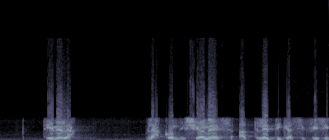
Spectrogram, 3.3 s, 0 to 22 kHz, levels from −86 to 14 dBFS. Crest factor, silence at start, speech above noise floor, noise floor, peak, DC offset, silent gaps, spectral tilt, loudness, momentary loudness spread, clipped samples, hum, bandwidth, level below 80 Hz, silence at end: 12 dB; 0.45 s; 32 dB; -60 dBFS; -18 dBFS; under 0.1%; none; -3.5 dB/octave; -28 LUFS; 11 LU; under 0.1%; none; 16 kHz; -62 dBFS; 0 s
